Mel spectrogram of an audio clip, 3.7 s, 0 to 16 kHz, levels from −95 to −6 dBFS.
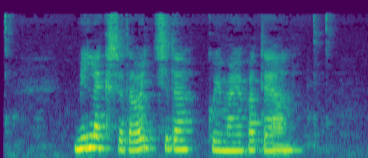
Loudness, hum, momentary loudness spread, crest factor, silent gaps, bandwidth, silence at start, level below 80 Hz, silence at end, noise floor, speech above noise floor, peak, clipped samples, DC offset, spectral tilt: -20 LUFS; none; 9 LU; 18 dB; none; 11.5 kHz; 0.75 s; -56 dBFS; 0.65 s; -53 dBFS; 34 dB; -4 dBFS; under 0.1%; under 0.1%; -5.5 dB/octave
